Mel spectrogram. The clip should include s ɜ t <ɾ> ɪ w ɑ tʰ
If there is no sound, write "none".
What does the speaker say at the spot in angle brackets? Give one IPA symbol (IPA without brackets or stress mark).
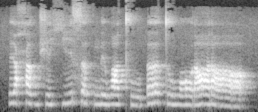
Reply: n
